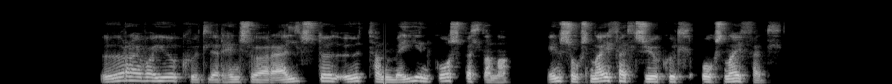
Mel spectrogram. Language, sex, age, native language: Icelandic, male, 20-29, Icelandic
